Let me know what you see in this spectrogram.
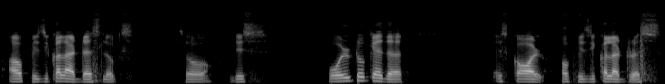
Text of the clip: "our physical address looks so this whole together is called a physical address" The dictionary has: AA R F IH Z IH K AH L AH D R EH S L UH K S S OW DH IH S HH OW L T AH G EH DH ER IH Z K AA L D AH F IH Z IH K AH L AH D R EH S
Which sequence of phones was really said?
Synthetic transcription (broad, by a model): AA F IH Z IH K AH L AH D R EH S L UH K S S OW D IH S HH OW L T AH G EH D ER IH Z K AA L D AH F IH Z IH K AH L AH D R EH S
